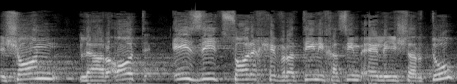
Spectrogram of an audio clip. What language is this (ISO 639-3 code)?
heb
